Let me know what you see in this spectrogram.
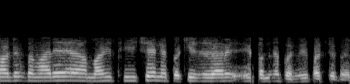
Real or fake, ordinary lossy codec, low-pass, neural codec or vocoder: fake; Opus, 24 kbps; 3.6 kHz; codec, 44.1 kHz, 2.6 kbps, SNAC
